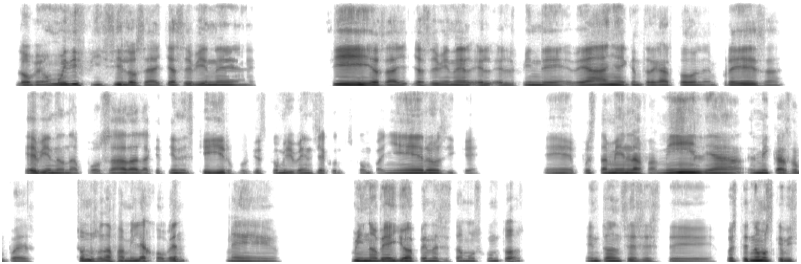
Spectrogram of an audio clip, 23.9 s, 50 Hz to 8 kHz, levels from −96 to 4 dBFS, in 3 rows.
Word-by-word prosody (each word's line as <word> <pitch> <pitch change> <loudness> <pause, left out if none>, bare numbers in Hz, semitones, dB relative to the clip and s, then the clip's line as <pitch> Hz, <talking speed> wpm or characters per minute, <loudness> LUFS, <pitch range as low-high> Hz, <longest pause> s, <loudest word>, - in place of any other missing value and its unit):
lo 110 - -1
veo 120 +3 -7
muy 135 -1 +4
difícil, 120 -3 0
o 105 - 0
sea, 105 +1 -6
ya 115 +3 -4
se 120 +2 -7
viene 110 -2 -2 0.8
sí, 130 -4 +9
o 110 - +5
sea, 110 0 -2
ya 110 +2 -7
se 120 +1 -6
viene 115 0 -2
el 115 - -3
el 110 0 -4
el 105 0 -10
fin 110 +1 -3
de 105 -4 -4
de 110 +2 -2
año, 120 +1 +4
hay 115 - -2
que 115 - -9
entregar 110 -1 -5
todo 110 0 -3
en 105 - -7
la 100 - -14
empresa, 115 +2 -3 0.4
que 140 -3 +2
viene 110 -2 0
una 105 -1 -9
posada 110 +2 -5
a - - -2
la 105 0 -11
que 105 - -20
tienes 110 +2 -6
que 110 - -6
ir 110 -1 -1
porque 100 +1 -24
es 105 - -16
convivencia 105 0 -7
con 100 0 -21
tus 95 - -47
compañeros, 110 +2 -1
y 105 - -18
que, 105 -1 -21 0.7
eh, 105 0 -9
pues, 110 0 -12
también 115 +1 +3
la 110 -1 +4
familia, 110 +1 +5
en 110 +1 -6
mi 110 0 +1
caso, 110 +5 -4
pues, 105 -3 -11 0.4
somos 140 +1 -1
una 135 -2 -3
familia 115 -2 -1
joven, 115 +3 -6 0.4
eh, 105 -1 -8 0.8
mi 115 - +4
novia 115 0 +3
y 115 - +2
yo 115 -1 +4
apenas 110 0 -5
estamos 105 0 -11
juntos. 145 - -8 0.6
Entonces, 115 +1 -3
este, 105 -2 -13
pues, 110 0 -6
tenemos 125 +2 +7
que 115 - -4
110 Hz, 185 wpm, -24 LUFS, 105-115 Hz, 0.8 s, sí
